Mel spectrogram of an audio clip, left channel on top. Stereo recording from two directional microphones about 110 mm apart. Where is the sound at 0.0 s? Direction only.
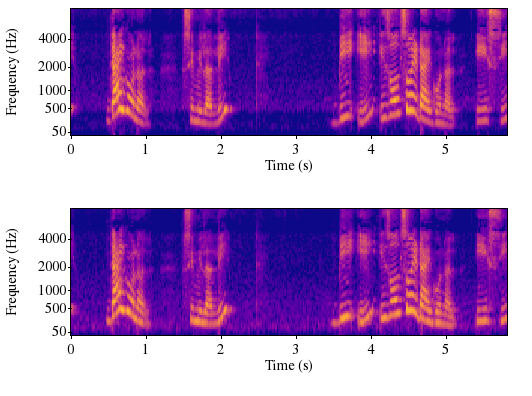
45° left (ahead or behind).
